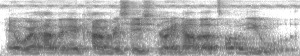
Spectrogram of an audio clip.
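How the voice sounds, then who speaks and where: An American English teacher answers interview questions in a relaxed, rambling way, full of fillers and restarts. His mid-range voice moves at a quick pace, and the recording is rough and reverberant.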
